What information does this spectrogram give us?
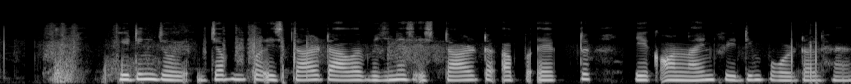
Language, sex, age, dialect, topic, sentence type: Hindi, female, 18-24, Awadhi Bundeli, banking, statement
